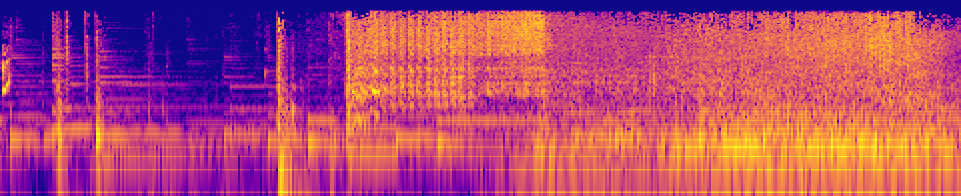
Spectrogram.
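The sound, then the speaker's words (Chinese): A car engine starts amid congested city-street traffic at rush hour. A few sharp clicks come first, then the engine fires and settles into a loud, steady running hum that continues to the end. “马路上的车流变得拥挤，两个人的车没过多久就被堵在了路口。”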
